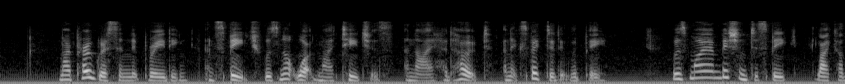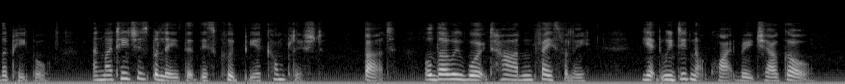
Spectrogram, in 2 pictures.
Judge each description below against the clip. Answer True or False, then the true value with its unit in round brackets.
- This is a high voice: True (205 Hz)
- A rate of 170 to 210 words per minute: True (190 wpm)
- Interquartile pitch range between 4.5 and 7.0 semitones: True (4.9 semitones)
